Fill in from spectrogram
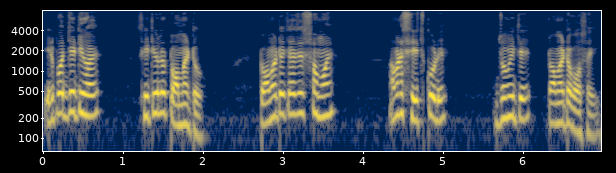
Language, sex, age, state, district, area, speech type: Bengali, male, 30-45, West Bengal, Purba Medinipur, rural, spontaneous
